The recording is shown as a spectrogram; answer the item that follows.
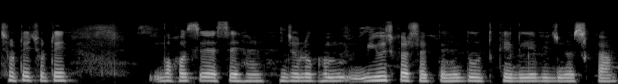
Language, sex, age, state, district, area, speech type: Hindi, female, 30-45, Uttar Pradesh, Ghazipur, rural, spontaneous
